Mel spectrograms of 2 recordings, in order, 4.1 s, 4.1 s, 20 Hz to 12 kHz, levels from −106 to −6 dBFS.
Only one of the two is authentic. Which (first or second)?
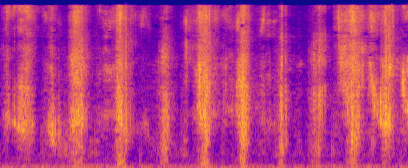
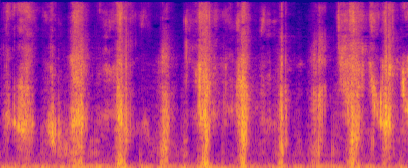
first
